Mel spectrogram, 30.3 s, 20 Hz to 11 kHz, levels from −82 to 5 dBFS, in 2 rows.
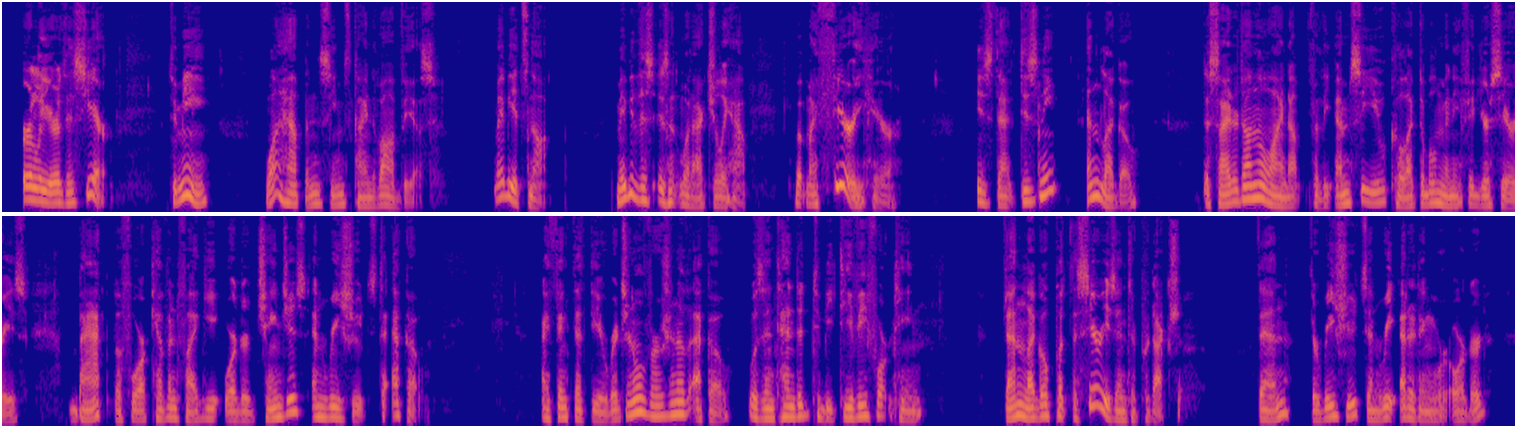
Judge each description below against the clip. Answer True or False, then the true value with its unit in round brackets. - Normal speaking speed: True (155 wpm)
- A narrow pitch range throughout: False (5.1 semitones)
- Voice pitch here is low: True (110 Hz)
